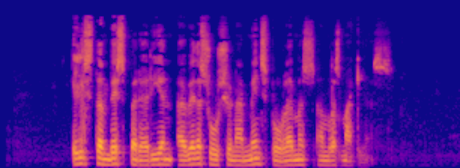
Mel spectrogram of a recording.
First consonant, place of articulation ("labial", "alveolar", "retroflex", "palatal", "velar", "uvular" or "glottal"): palatal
